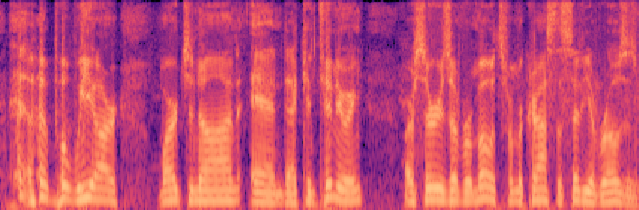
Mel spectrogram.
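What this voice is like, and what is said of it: Rough, congested-sounding voice. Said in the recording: “Sorry I sound so terrible. I acquired some sort of a head cold here.”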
